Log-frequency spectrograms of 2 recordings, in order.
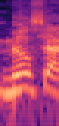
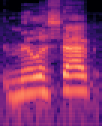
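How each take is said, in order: First: The name is said with two syllables. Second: The name is said with three syllables. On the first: "you say it Millsap now" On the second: "when I first heard you say it, you were like Mil- Millisap"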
